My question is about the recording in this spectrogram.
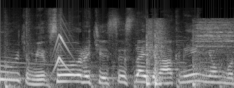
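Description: A man speaking Khmer over background music with a clicking beat. A short whistling tone sweeps up and back down about half a second in.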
